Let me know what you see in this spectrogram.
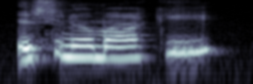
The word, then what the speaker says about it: Ishinomaki: And I don't want to butcher the name, is Ishinomaki? – Yes, you said it good.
